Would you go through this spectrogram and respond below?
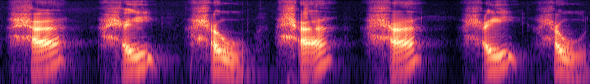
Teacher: itu ha itu keluar di tengah tenggorokan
